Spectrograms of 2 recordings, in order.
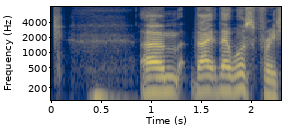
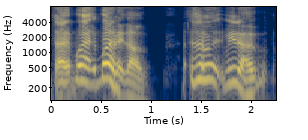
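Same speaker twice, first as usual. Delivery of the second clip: mock indignant; 10 semitones higher, 7 dB louder than usual. Mocking Iran's reply.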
